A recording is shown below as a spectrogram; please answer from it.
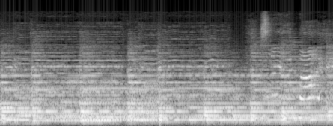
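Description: Upright piano played in steady, regularly struck chords, with a woman singing over it.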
